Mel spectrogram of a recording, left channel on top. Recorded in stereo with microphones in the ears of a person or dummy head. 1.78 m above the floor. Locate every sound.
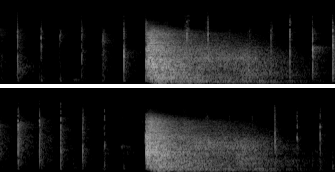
1.4 s an explosion: 60° right (ahead or behind), 0.5 m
